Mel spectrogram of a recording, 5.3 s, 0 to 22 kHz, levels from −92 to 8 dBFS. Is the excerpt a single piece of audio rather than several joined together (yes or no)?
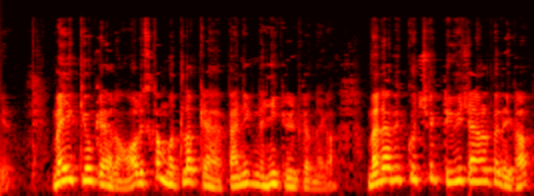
yes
